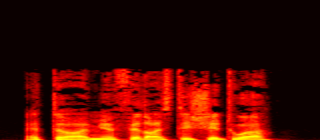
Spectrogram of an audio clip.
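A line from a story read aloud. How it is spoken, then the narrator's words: Curt, dry. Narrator (French): répondit sèchement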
